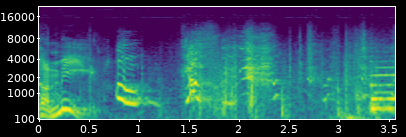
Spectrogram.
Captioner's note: cries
